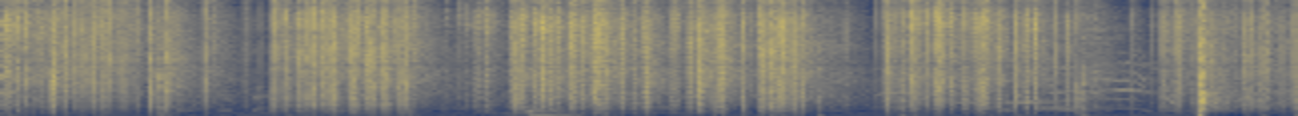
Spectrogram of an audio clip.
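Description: Fireworks crackling in runs of rapid pops, about a second each with short gaps between, and one sharp loud bang about six seconds in.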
